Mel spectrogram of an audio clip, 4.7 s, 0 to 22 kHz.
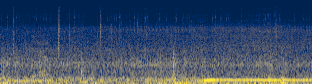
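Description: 2021 C8 Corvette's 6.2-litre V8 with an LMR stainless cat-back exhaust, heard from inside the cabin, running with a steady low drone as the car slows at low speed. The drone steps up in pitch about three seconds in.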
